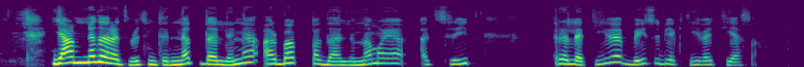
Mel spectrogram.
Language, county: Lithuanian, Klaipėda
